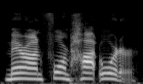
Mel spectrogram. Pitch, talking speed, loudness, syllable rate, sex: 250 Hz, 210 wpm, -17 LUFS, 4.5 syllables/s, female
